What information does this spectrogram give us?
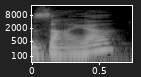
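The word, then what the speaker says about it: Xayah: I take the legs of like Zia as an inspiration.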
